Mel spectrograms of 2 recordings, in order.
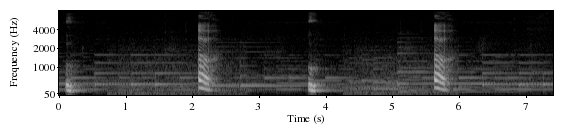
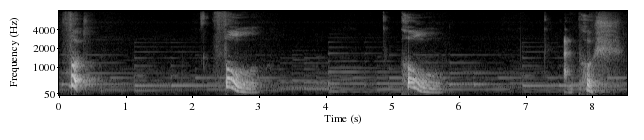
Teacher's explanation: To produce the sound, put your tongue close to the top and near the back of your mouth. Then make a short voiced sound with your mouth closed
